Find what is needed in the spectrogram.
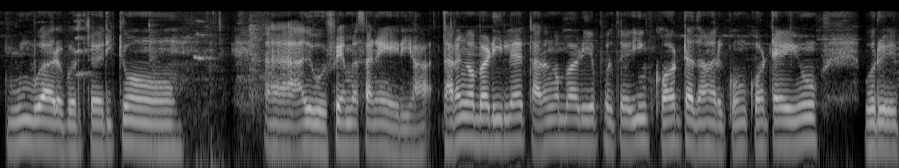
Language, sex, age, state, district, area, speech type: Tamil, male, 18-30, Tamil Nadu, Mayiladuthurai, urban, spontaneous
